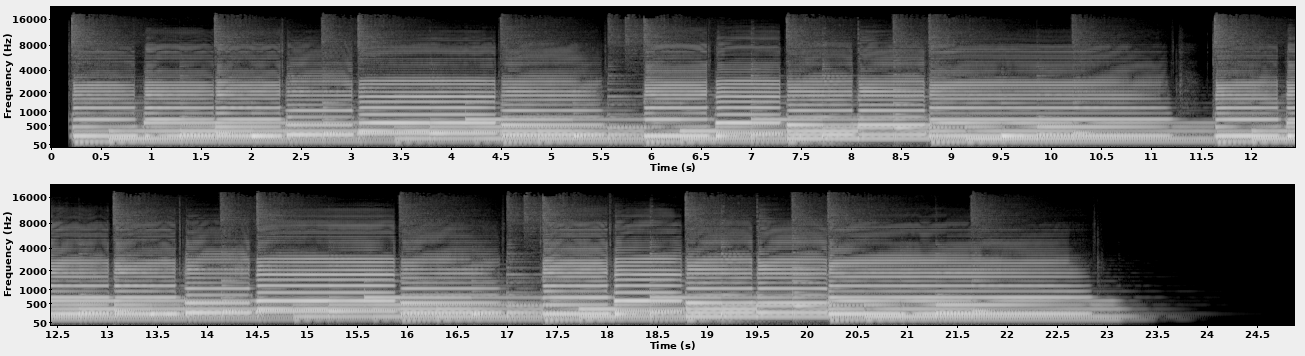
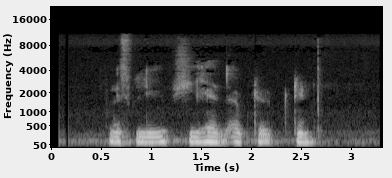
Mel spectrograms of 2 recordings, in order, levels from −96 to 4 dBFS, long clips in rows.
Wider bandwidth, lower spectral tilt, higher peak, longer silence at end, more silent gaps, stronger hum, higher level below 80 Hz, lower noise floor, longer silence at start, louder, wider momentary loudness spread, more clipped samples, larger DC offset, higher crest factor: first, 16.5 kHz vs 11 kHz; about the same, -7 dB/octave vs -7 dB/octave; first, -2 dBFS vs -8 dBFS; first, 1.65 s vs 0.65 s; neither; neither; second, -64 dBFS vs -42 dBFS; first, -90 dBFS vs -54 dBFS; second, 0.2 s vs 0.6 s; first, -18 LUFS vs -25 LUFS; about the same, 5 LU vs 7 LU; neither; neither; about the same, 16 dB vs 16 dB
